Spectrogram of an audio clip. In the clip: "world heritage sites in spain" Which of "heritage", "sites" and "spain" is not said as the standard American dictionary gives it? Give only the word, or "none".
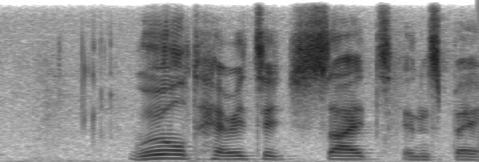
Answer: spain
